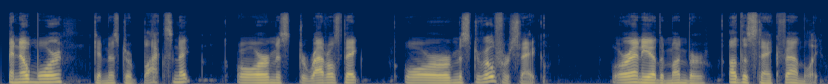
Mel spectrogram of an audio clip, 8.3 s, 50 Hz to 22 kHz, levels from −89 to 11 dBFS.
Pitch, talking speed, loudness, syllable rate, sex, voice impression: 130 Hz, 145 wpm, -20 LUFS, 5.9 syllables/s, male, masculine, adult-like, thick, powerful, muffled, slightly raspy, cool, intellectual, friendly, slightly unique, wild, kind, modest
